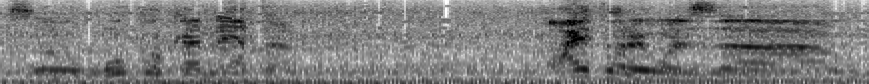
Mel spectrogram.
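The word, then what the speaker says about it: Wapakoneta: I know you know it's spelled w a p o k a n e t a now how do you say this and she said she said WETA I said wait wait wait wait say this again only slow is Wok aneta so Wok aneta I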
